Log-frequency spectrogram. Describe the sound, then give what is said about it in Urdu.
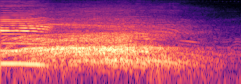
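A crowd at a religious gathering shouts the Nara-e-Haidari slogan in unison. The single loud, sustained roar holds strong, then fades away toward the end. “اگر آخر تک جو مومنین چاہتے ہیں کہ اس نعرہ حیدری کو فضاؤں کے سپرد کر کے امام زمانہ کی خدمت میں ہدیہ پیش کریں، نعرہ حیدری،”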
